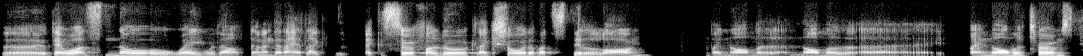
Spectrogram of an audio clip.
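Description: Podcast guest: man from Poland, fairly high voice, stop-start chat, dull recording. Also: flat delivery. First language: Polish. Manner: halting, with many restarts and laughs. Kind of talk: casual chat. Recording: muffled lo-fi sound.

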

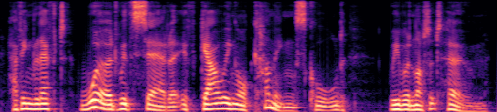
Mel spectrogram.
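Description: A man reads a comic Victorian diary aloud as an audiobook. His mid-pitched voice moves around a great deal, with a prim, self-important air. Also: a little mellow. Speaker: audiobook narrator. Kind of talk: expressive scripted narration of a comic Victorian diary.

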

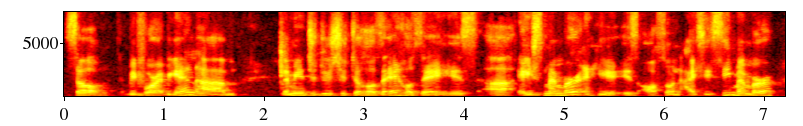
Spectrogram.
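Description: A man's voice: medium pitch, moderate pace, fairly bright tone, slight background noise. A man hosting a live interview at a convention center, introducing his guest in a friendly, informal way. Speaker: host.

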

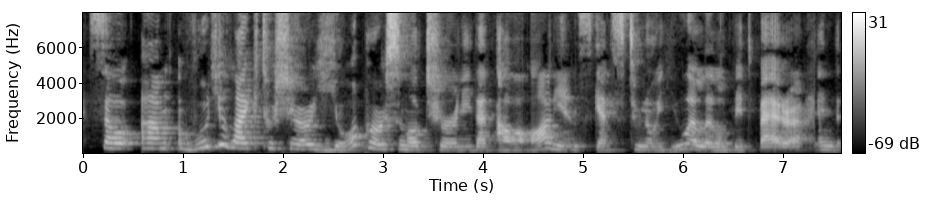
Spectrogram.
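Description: A woman hosting an interview show, reading a formal guest introduction and then chatting with some hesitant fillers. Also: medium pitch. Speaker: podcast host.

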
